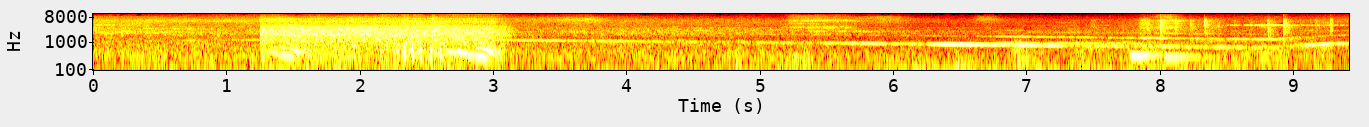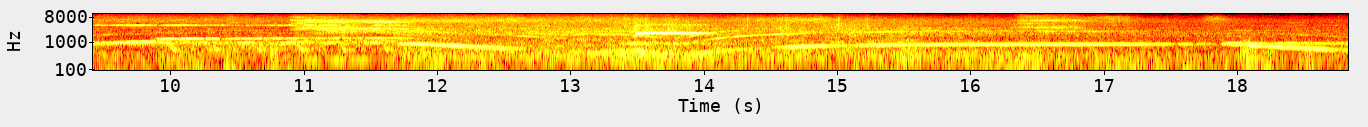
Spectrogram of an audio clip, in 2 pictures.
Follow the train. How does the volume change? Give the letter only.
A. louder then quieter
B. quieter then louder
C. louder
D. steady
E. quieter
D.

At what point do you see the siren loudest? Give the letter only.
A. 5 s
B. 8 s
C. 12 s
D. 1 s
B.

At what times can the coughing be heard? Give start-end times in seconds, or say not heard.
not heard.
